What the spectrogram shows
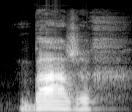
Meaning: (adjective) bossy, domineering; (adverb) 1. in a bossy way 2. firmly, soundly, in good measure (or more)
- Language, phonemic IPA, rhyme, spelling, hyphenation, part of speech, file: Dutch, /ˈbaː.zəx/, -aːzəx, bazig, ba‧zig, adjective / adverb, Nl-bazig.ogg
